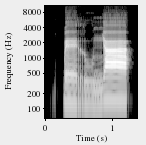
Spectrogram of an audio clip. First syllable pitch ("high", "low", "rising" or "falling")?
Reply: low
